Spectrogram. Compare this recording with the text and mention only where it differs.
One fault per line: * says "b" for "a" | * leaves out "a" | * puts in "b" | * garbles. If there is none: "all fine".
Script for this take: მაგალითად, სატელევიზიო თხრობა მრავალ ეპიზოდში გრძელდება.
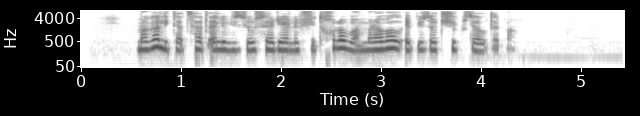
* puts in "სერიალებში"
